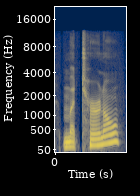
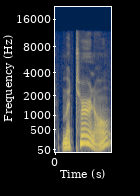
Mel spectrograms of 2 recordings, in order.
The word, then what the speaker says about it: maternal: Maternal relates to your mother's side. Paternal relates to your father's side. So the pronunciation is maternal. The stress is on the second syllable, maternal.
